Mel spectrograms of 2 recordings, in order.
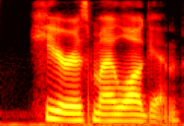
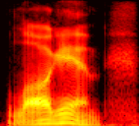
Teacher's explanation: But when we use the noun, the single word referring to the credentials, the stress falls heavily on the first syllable.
